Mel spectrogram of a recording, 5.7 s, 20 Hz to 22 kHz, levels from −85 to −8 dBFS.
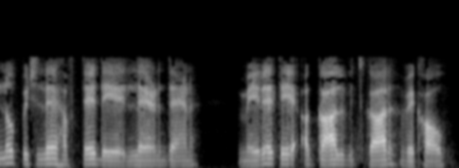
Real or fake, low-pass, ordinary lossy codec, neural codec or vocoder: fake; 5.4 kHz; MP3, 24 kbps; codec, 16 kHz, about 1 kbps, DyCAST, with the encoder's durations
